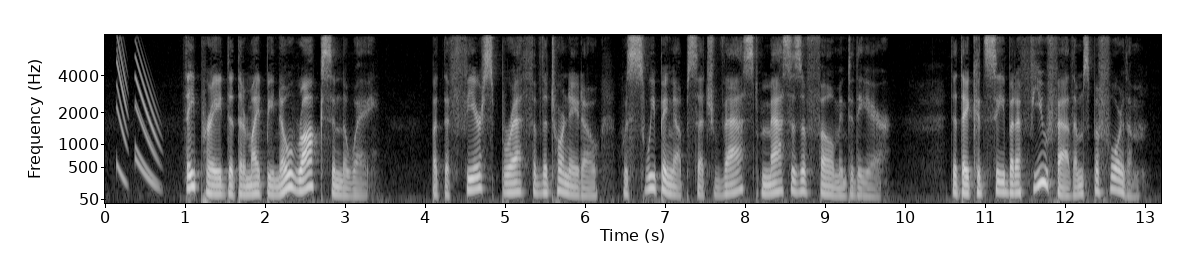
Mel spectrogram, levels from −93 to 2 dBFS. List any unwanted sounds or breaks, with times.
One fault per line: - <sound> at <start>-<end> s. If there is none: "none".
- chirp at 0.2-0.8 s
